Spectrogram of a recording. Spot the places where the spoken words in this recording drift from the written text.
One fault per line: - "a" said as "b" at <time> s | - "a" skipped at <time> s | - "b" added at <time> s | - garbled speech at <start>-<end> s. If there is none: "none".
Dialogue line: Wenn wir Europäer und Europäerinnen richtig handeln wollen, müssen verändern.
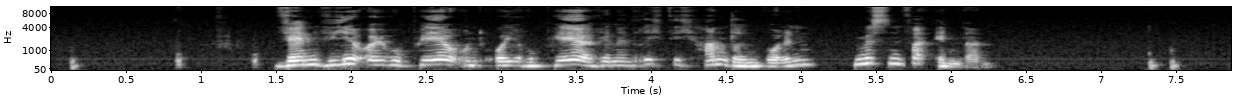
none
